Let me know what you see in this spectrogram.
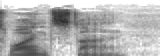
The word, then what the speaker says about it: Weinstein: Is it Weinstein? How do you say your last name? – I think it's Weinstein. – Weinstein. I agree. That's the more Germanic way to go about it.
